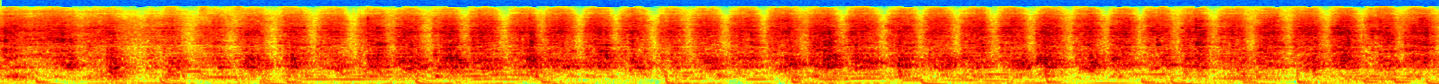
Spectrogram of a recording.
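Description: Rapid, evenly spaced rasping strokes, about seven a second, of a hand tool sawing or dressing sheet-aluminium parts. They stop abruptly just after the end.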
